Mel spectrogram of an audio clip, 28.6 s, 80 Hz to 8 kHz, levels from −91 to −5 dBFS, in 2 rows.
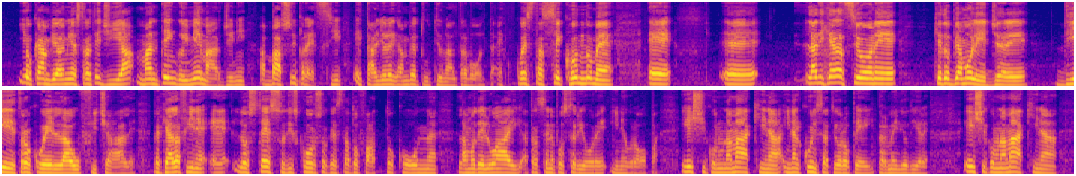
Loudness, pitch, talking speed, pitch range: -18 LUFS, 160 Hz, 145 wpm, 140-175 Hz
